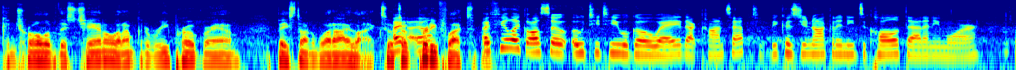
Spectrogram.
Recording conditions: busy venue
